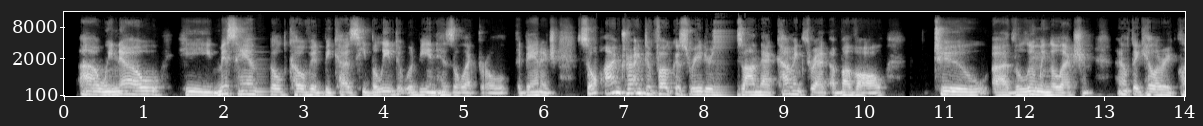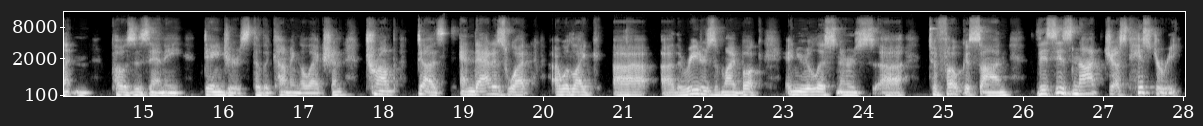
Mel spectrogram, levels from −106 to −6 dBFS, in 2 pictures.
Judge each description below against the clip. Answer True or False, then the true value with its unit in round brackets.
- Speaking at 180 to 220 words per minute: False (155 wpm)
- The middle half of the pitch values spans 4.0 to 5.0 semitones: False (3.3 semitones)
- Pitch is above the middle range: False (120 Hz)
